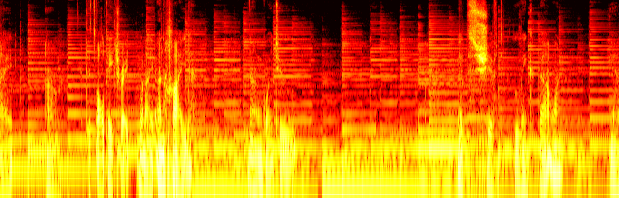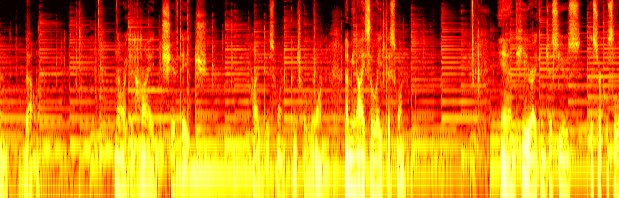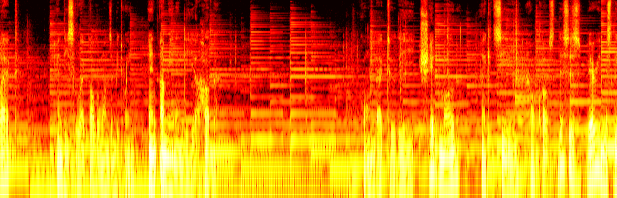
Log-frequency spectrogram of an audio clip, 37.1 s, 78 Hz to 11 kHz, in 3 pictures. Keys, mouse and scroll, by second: 2.3 alt+h, 3.1-7.4 middle drag, 10.9 shift+l, 12.6 shift+l, 13.7-16.0 middle drag, 16.2 shift+h, 18.4 ctrl+KP_1, 23.4 middle click, 23.4 c, 24.4-29.6 drag, 29.6-30.8 middle drag, 31.8 z, 36.9 middle click.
